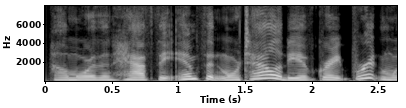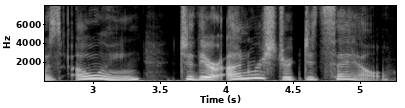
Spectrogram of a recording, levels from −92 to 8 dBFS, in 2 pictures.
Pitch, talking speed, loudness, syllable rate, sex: 225 Hz, 180 wpm, -18 LUFS, 5.3 syllables/s, female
